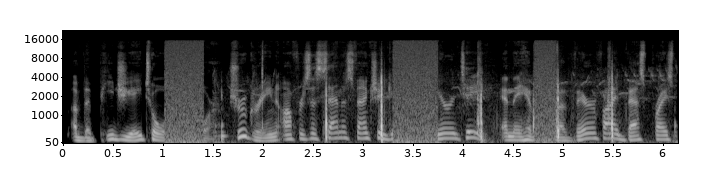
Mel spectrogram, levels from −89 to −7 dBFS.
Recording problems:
audio cutting out; filled with static; at 1 s, at 3.5 s and at 4.5 s
footsteps; loud; from 1.5 to 5.5 s; peak 6 dB above the speech

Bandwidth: 15 kHz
